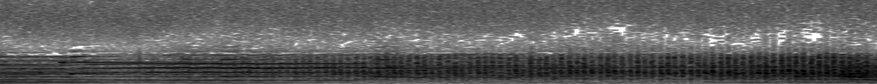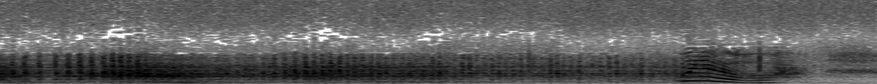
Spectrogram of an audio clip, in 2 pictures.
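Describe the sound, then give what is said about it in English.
An early automobile motor runs with a steady, even, humming rumble and a faint rattle, and voices are heard over it. “Something wrong with the motor?”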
